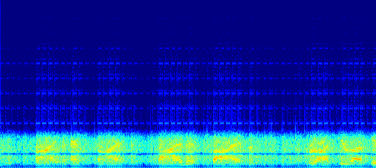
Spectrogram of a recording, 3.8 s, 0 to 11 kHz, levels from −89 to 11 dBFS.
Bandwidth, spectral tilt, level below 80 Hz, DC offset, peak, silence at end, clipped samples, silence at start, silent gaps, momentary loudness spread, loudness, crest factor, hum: 7.2 kHz; -6 dB/octave; -58 dBFS; 0.1%; -8 dBFS; 0 s; under 0.1%; 0 s; none; 9 LU; -23 LUFS; 16 dB; none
